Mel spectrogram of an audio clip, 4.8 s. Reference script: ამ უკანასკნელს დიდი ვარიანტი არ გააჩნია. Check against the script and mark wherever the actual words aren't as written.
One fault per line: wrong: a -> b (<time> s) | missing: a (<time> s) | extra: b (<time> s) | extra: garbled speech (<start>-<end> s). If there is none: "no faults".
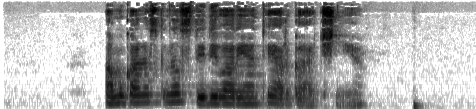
no faults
